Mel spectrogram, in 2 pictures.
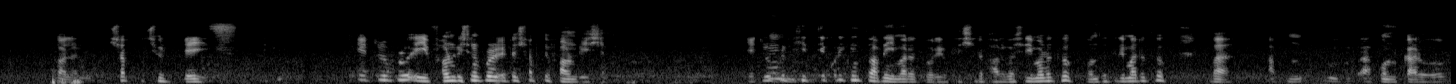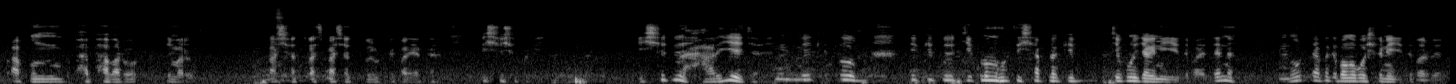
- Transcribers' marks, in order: in English: "base"; in English: "foundation"; static; in English: "foundation"; other background noise; unintelligible speech
- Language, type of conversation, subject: Bengali, unstructured, তোমার মতে ভালোবাসায় বিশ্বাস কতটা জরুরি?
